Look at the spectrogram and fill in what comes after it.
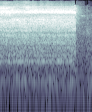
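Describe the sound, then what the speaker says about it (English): Cleaner sprayed into a car's idle air control valve, a loud, close continuous aerosol hiss that cuts off abruptly near the end. "I'm gonna spray this in just a few more times"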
